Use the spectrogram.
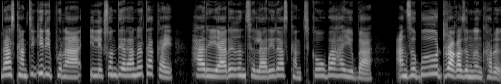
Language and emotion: Bodo, angry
